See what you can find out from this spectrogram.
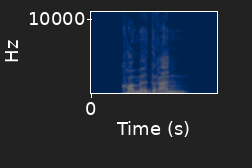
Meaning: inflection of drankommen: 1. first-person singular present 2. first/third-person singular subjunctive I 3. singular imperative
- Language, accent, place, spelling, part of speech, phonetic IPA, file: German, Germany, Berlin, komme dran, verb, [ˌkɔmə ˈdʁan], De-komme dran.ogg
